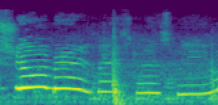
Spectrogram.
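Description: A high-pitched voice holding a long sung note that slides down, followed by a few shorter, lower notes. A single sharp knock sounds about a second in.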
